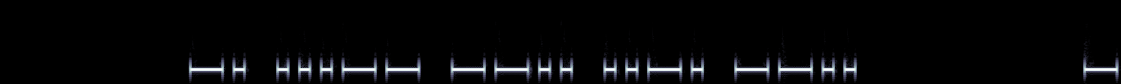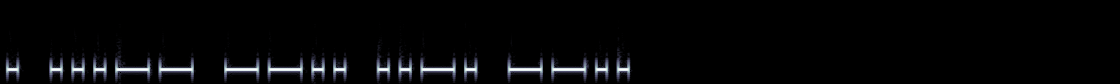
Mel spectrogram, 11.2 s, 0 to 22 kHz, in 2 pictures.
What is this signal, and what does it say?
Morse code, heard as a keyed tone, about 22 wpm, 700 Hz. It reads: N3ZFZ N3ZFZ
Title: USA Call Signs - 5 Characters - Repeated 2x - 22wpm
